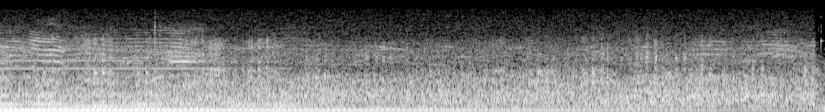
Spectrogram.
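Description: Seabirds calling: a quick run of short, high, wavering cries in the first second or so, over a steady low drone that slowly fades.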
